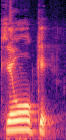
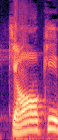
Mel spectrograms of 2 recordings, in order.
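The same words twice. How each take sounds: First: "क्योंकि" with closed o; correct o vowel. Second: "क्योंकि" mispronounced "kyaunki", open vowel; wrong au vowel. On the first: Teacher corrects to क्योंकि, o sound. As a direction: say "क्योंकि" as "kyohn-ki". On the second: Teacher rejects mistaken क्योंकि, open au. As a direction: say "क्योंकि" as "kyaw-ki". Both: Shown as a demonstration. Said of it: "क्योंकि नहीं".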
